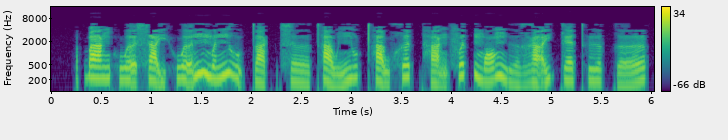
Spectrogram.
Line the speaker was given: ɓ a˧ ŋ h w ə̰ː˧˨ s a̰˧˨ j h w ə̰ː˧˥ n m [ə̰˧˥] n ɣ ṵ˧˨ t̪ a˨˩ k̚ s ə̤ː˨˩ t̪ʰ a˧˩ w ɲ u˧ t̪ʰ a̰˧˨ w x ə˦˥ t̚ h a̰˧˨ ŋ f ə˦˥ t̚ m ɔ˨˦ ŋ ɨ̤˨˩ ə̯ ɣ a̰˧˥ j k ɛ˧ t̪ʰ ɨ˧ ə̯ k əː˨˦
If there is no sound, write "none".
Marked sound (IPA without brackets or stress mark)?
ə˨˦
